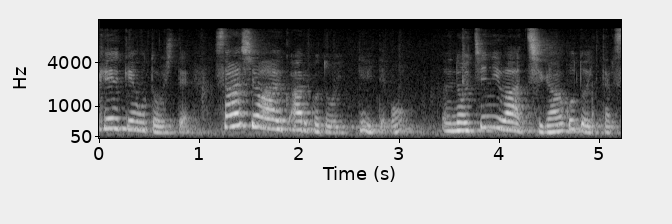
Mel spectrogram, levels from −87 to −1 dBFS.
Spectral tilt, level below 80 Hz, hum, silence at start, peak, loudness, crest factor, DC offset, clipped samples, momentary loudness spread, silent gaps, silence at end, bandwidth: -5.5 dB/octave; -66 dBFS; none; 0 s; -6 dBFS; -23 LUFS; 16 dB; under 0.1%; under 0.1%; 11 LU; none; 0 s; 12.5 kHz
